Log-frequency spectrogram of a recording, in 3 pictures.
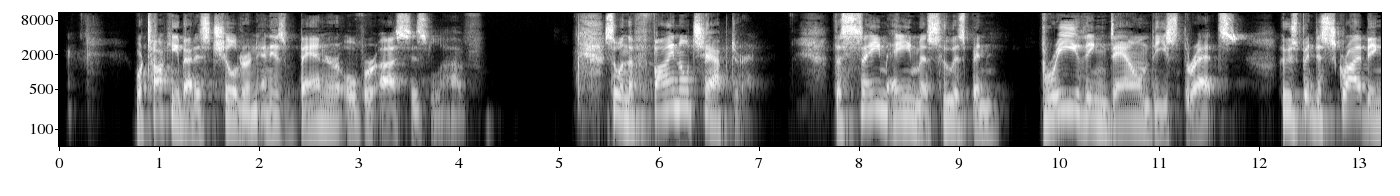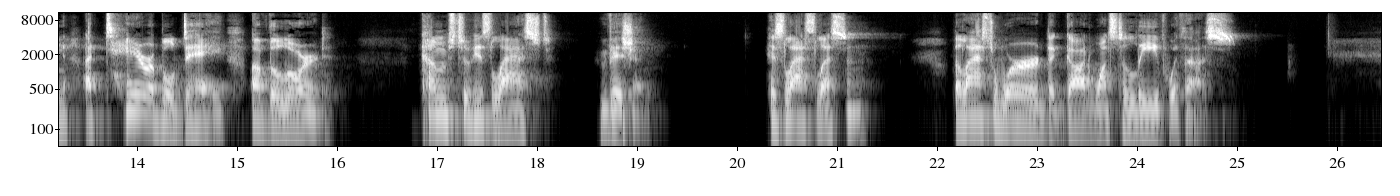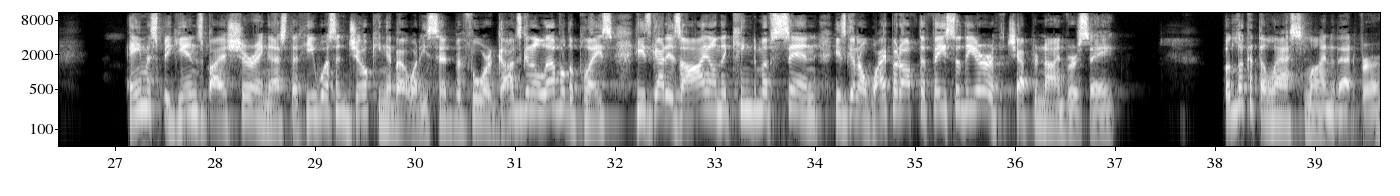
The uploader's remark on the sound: Originally preached at the West Side Church of Christ (Searcy, AR) on July 2, 2023.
